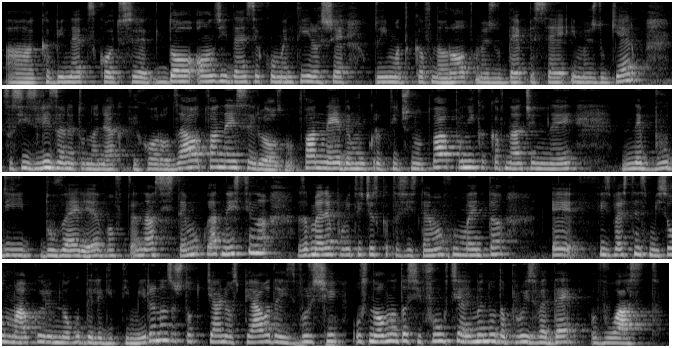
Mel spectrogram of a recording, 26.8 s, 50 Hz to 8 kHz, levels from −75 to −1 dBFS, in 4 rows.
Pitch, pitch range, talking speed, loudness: 195 Hz, 175-215 Hz, 165 wpm, -28 LUFS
